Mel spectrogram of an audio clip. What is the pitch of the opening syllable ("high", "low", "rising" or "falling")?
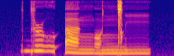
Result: high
